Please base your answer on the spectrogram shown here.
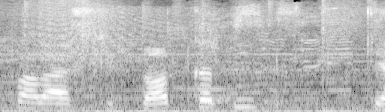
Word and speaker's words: Topkapı: O guia me corrigiu na pronúncia, Topkapı.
